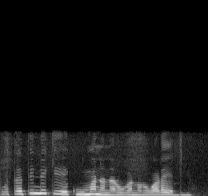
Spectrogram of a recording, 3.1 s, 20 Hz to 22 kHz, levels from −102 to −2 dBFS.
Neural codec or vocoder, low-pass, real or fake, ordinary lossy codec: none; 7.2 kHz; real; none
